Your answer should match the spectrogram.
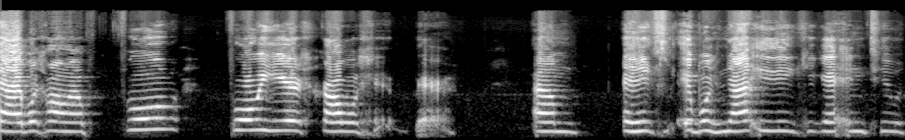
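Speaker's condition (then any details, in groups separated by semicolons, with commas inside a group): Cerebral palsy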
